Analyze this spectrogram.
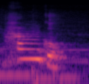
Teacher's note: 한국, Korean, I pronounce N as NG.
